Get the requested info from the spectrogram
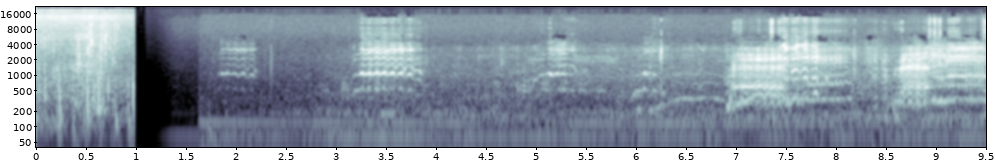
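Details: Domestic sheep bleating: a short burst of noise, a pause, then wavering harmonic bleats at about three seconds and a louder, longer pair of quavering bleats near the end over a low steady hum.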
